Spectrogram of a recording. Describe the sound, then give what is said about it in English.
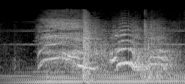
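A woman in a movie lets out a startled scream as a book falls out of a closet she opens: loud, one sustained wavering shriek that bends in pitch and lasts about a second and a half. “But she screams like a cat jumped out at her, mm-hmm.”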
